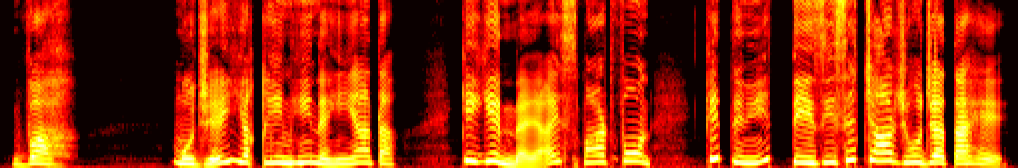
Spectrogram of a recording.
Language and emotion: Urdu, surprised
